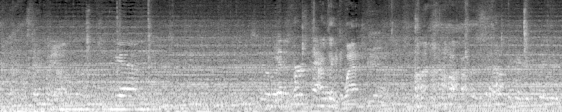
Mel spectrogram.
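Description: Two men chew and eat with soft mouth sounds.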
